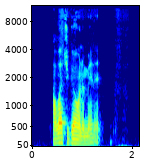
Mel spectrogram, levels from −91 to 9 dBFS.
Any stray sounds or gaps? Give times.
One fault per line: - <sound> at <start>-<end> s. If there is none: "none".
none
